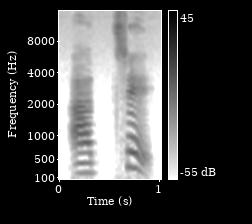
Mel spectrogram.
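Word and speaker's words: hache: 돼야 될 거 같죠 그런데 h n 스페인어에서 알파벳 자체가 무음입니다 그래서 없다고 생각하고 여기만 체라고 발음을 해 주시면 되는데요이 ch 비공식 자로서 치유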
